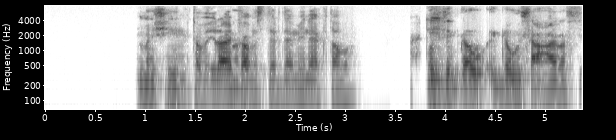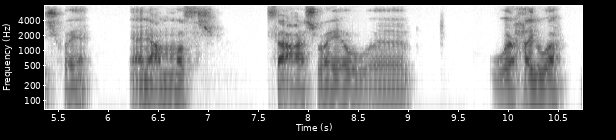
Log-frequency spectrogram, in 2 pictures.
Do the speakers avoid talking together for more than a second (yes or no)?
yes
